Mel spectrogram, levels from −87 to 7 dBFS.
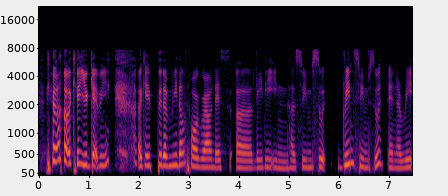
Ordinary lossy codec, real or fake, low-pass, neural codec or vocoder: none; real; none; none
